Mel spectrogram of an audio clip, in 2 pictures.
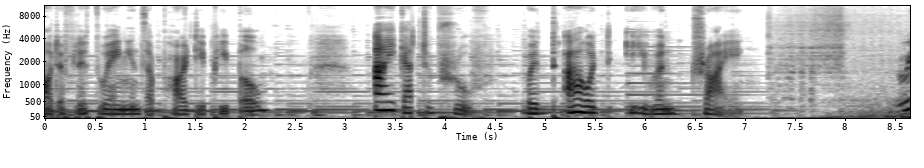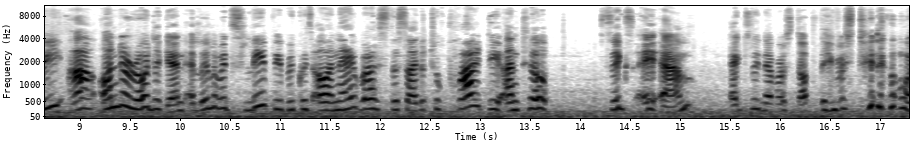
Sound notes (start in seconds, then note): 8.3 vehicle engine whirring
